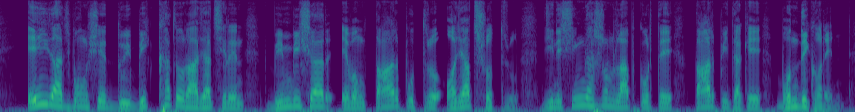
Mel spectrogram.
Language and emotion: Bengali, neutral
